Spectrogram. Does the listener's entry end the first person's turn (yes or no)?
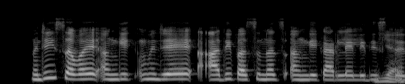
yes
